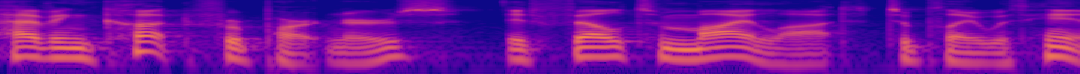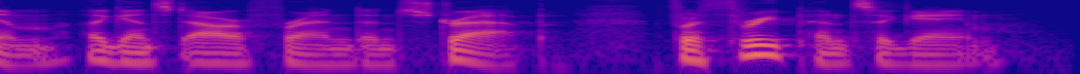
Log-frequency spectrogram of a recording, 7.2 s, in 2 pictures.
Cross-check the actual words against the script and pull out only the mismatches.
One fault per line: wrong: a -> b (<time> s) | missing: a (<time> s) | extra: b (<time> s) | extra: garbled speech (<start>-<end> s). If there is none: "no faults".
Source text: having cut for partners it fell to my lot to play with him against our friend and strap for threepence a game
no faults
